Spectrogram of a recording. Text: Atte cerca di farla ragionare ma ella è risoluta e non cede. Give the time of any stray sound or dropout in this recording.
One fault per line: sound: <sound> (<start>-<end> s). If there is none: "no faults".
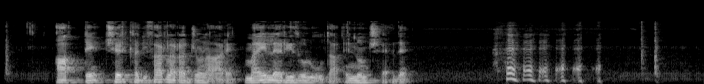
sound: laugh (4.9-6.0 s)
